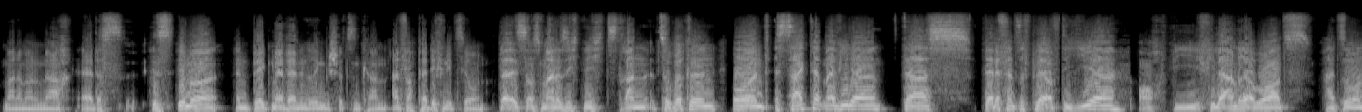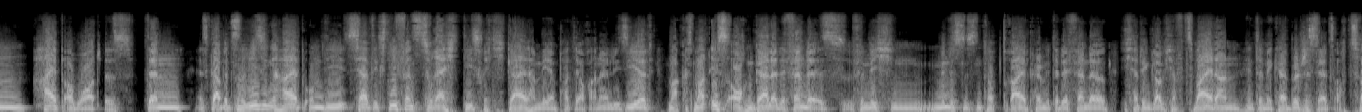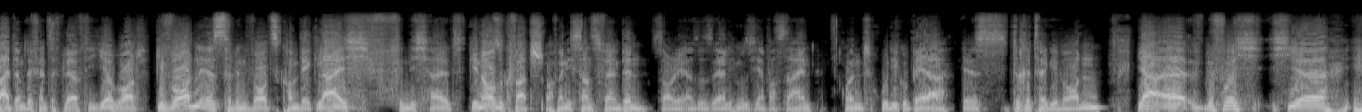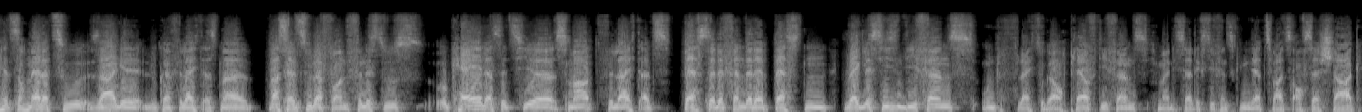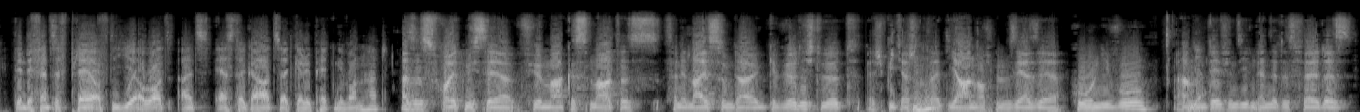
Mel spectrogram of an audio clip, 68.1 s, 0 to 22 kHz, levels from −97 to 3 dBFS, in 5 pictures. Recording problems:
distortion; heavy; 8 dB below the speech
garbled, watery; slightly; nothing above 11.5 kHz

